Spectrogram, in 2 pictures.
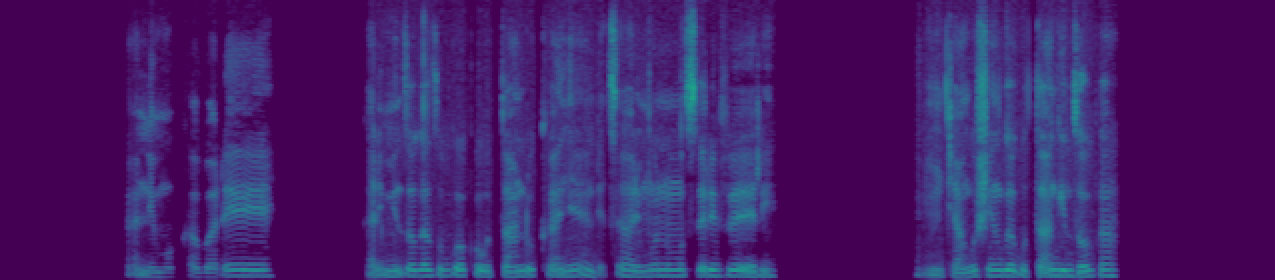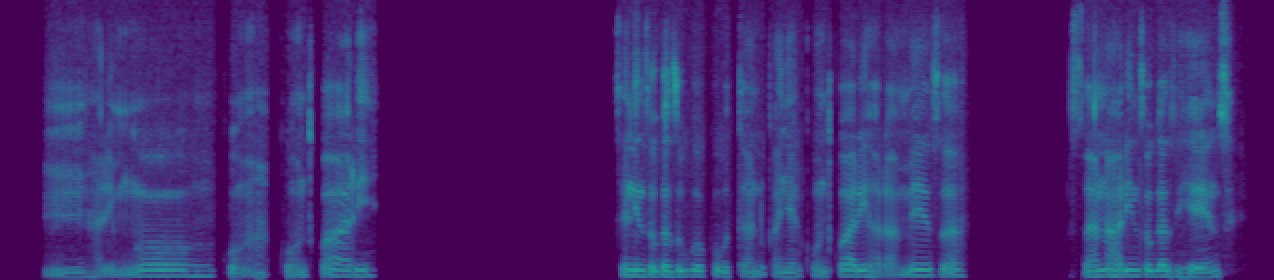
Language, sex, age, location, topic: Kinyarwanda, male, 25-35, Musanze, finance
